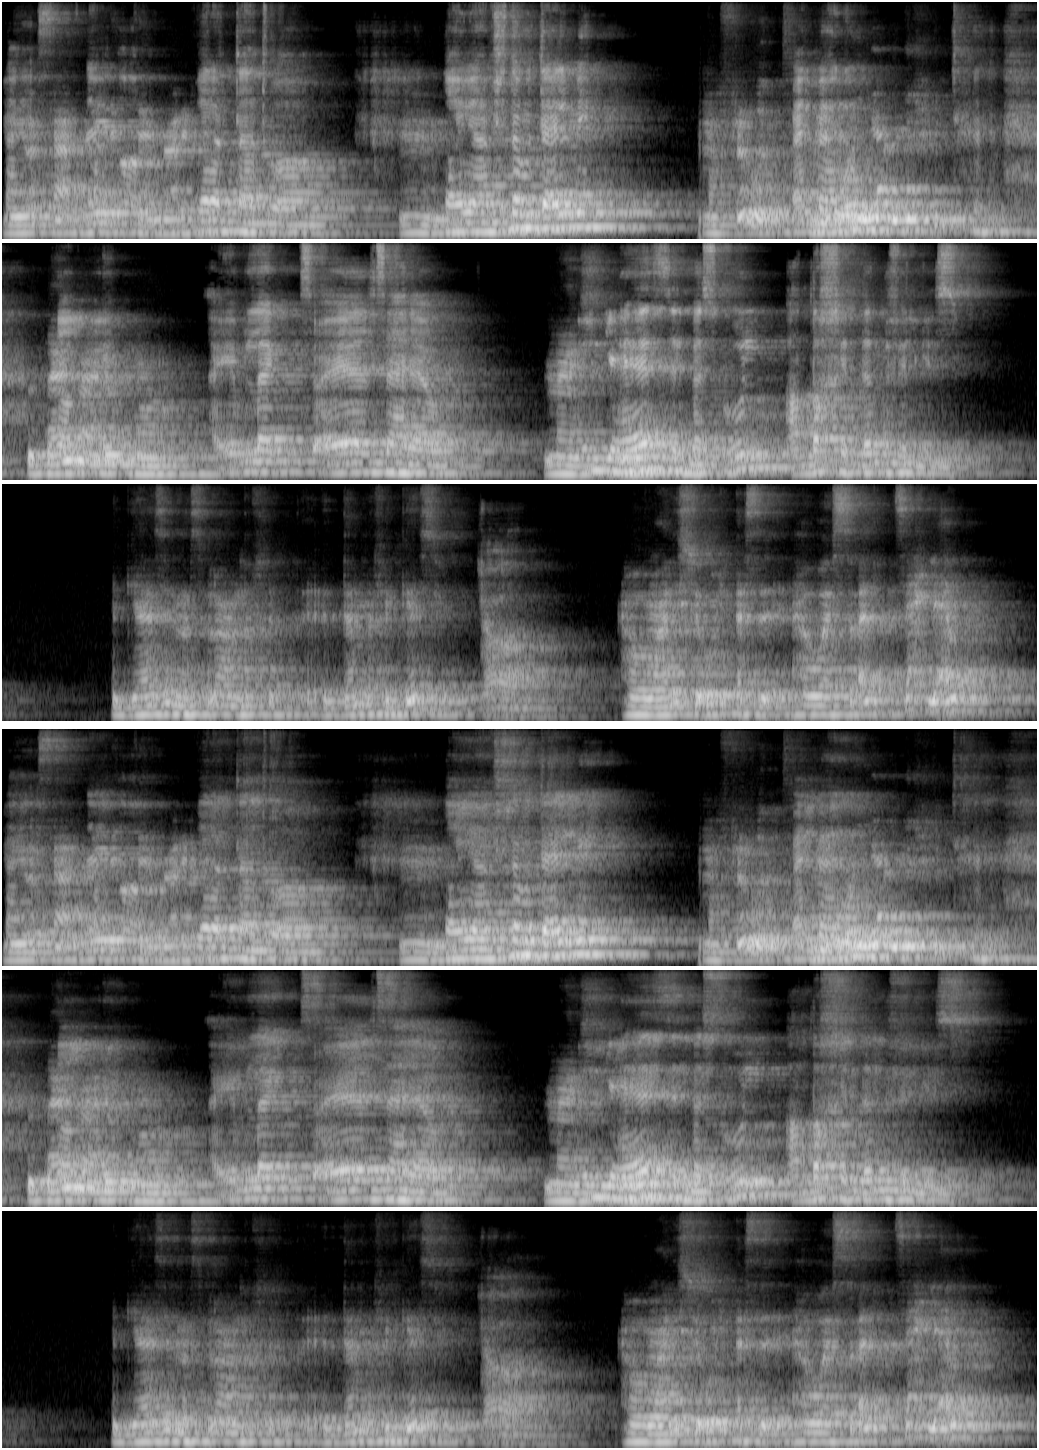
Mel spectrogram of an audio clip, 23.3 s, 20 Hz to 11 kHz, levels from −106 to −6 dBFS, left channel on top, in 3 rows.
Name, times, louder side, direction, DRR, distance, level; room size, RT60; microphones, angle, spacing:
voice 1, 0.0-1.6 3.0-3.4 5.2-7.2 7.9-9.1 11.8-12.6 16.3-18.8 20.2-22.7, equal, 20° left, -1 dB, 3.2 m, -31 dB
voice 2, 0.6-1.1 1.4-2.3 2.8-2.9 3.3-4.5 5.9-6.6 7.3-8.6 9.3-11.1 12.1-14.9 19.1-19.5, equal, 55° left, 6 dB, 4.6 m, -30 dB
24.5 x 19.5 x 9.1 m, 1.4 s
head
